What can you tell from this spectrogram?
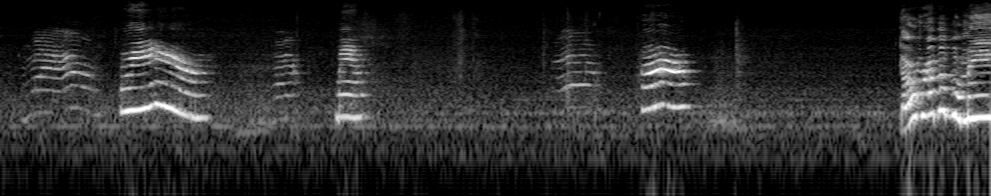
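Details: Nemo, a pet kitty, meowing indoors: about six meows, some drawn-out with a rise and fall, others short and clipped, spaced by quiet gaps, followed by a person talking at the end.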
